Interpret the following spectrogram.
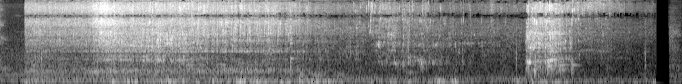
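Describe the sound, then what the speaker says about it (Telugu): Water runs and splashes steadily into a pot for several seconds, close up, with a second brief gush near the end and no speech. "దానికి తగ్గట్టు వాటర్ వేసేసుకోవాలి"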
